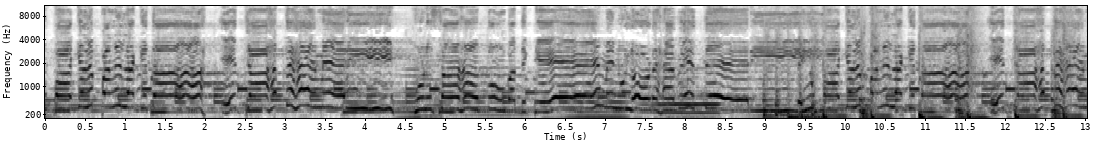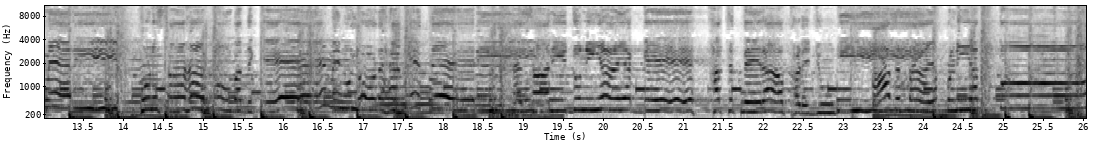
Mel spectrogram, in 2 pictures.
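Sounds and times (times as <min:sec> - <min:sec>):
Punjabi sad love song ringtone: 0:00.1 - 0:09.2, 0:10.0 - 0:25.9.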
